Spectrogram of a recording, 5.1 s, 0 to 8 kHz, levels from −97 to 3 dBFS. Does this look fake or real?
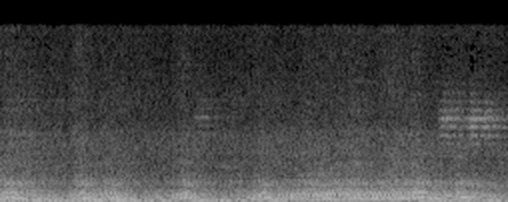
real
